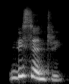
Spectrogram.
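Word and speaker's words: dysentery: তো ডিওয়াই সিনটি ডিসেন্ট্রি বাট না এটা সেন্ট্রি উচ্চারণ করবা না ডিসেন্টেরি ডিসেন্টেরি উচ্চারণ করবা তাইলে ঝামেলা কমে যাবে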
